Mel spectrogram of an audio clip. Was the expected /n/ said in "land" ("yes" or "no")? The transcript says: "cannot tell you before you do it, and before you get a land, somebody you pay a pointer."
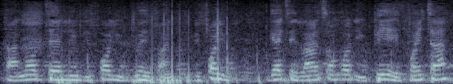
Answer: no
